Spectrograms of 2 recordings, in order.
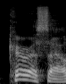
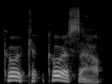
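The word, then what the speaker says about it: Curaçao: spanish letters there so that c with the hook on the bottom is pronounced with an s is that right you're a curacao um raymond i believe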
